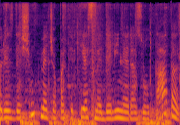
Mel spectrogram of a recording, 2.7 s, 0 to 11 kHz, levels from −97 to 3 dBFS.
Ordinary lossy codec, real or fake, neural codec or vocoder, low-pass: AAC, 64 kbps; fake; vocoder, 22.05 kHz, 80 mel bands, Vocos; 9.9 kHz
